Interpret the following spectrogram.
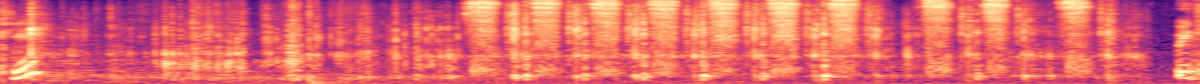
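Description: Hand-held trigger spray bottle of stain pre-treatment squeezed about a dozen times in quick succession, roughly three short sprays a second, starting a couple of seconds in and misting onto carpet.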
